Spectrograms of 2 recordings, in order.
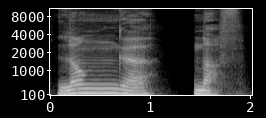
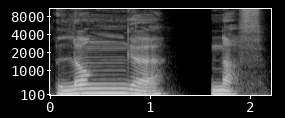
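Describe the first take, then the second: The two takes are said the same way.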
